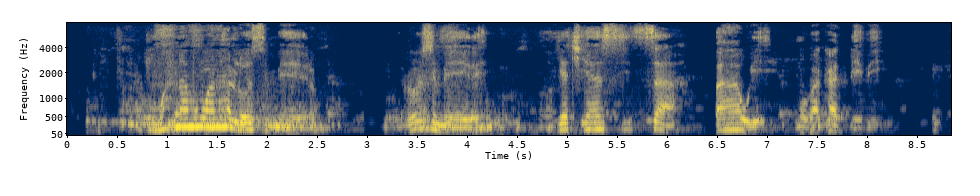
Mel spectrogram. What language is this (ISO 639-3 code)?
lug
